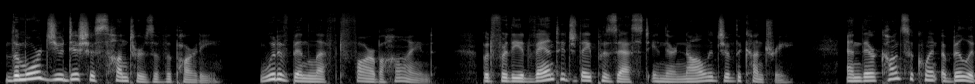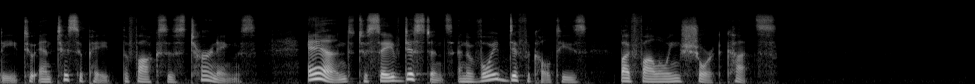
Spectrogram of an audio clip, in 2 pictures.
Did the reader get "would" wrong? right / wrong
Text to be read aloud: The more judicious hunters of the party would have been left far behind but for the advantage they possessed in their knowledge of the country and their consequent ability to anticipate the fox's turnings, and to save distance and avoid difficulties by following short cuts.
right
